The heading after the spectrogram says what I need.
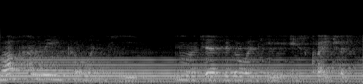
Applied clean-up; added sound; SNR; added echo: none; Wind instrument, woodwind instrument; 0 dB; reverberation time 2.5 s.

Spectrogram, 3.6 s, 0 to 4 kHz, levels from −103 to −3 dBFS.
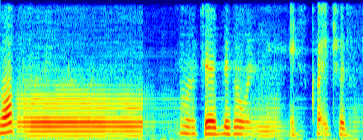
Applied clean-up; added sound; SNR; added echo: neural separator model SepFormer WHAMR!.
